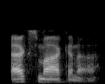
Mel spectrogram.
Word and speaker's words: Ex Machina: So I had to go to the Merriam-Webster website and listen to it pronounced. Hang on. Machina. Ex Machina.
